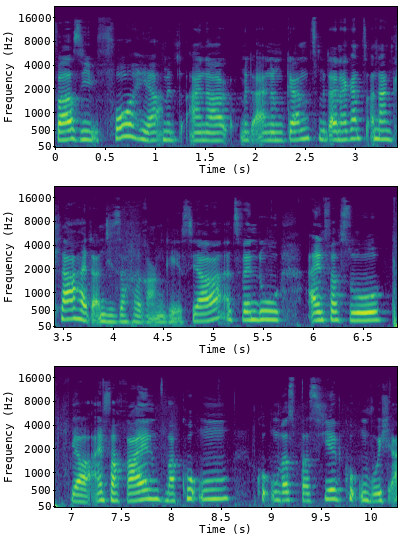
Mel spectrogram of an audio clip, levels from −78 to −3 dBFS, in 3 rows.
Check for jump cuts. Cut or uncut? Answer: cut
